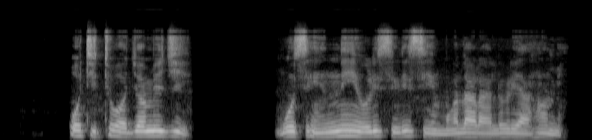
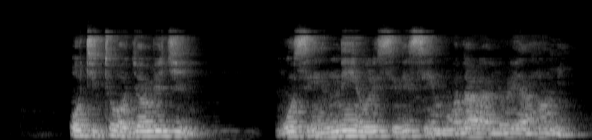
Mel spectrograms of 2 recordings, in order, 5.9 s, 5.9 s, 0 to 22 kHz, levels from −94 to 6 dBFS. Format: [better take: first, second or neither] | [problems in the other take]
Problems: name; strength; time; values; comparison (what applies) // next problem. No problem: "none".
first | room echo; dies away in 0.6 s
